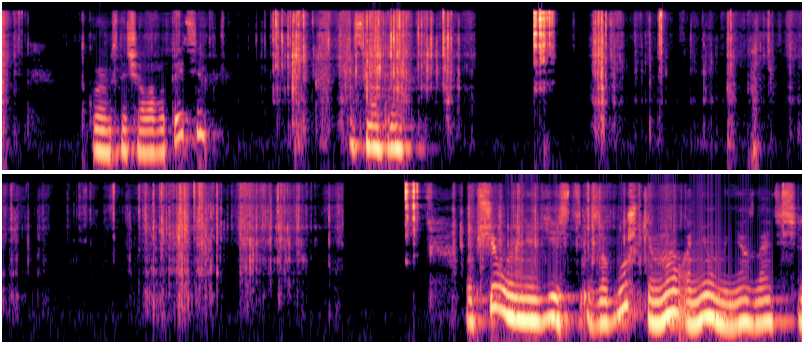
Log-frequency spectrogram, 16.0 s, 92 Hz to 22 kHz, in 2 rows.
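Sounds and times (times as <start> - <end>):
plastic bag crinkling: 2.0 - 4.8, 5.8 - 11.5, 12.3 - 14.9.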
